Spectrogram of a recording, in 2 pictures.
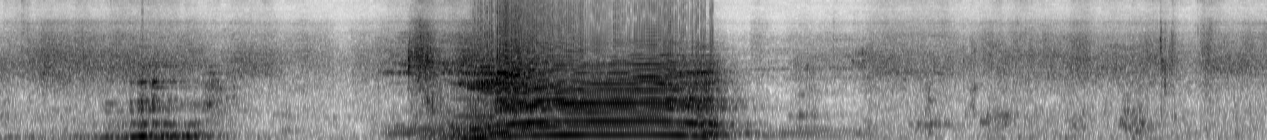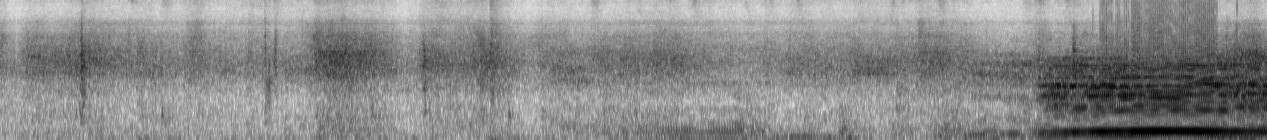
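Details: Old, tough cow having a nose rope fitted, giving two strong drawn-out moos about nine seconds apart, each a rich harmonic low lasting over a second. A fainter bellow comes between them over quiet handling noise.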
